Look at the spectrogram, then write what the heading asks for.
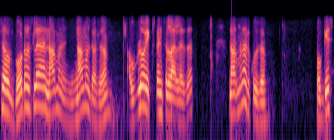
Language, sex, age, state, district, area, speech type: Tamil, male, 18-30, Tamil Nadu, Nilgiris, urban, conversation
